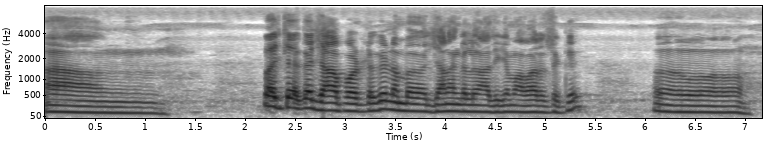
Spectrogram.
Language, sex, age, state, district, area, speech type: Tamil, male, 60+, Tamil Nadu, Kallakurichi, urban, spontaneous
